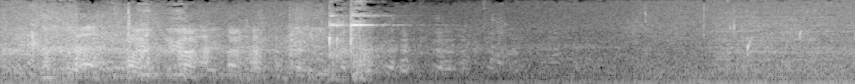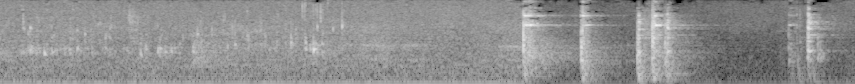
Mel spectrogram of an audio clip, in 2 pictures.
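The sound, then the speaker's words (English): Liquid pours steadily into a glass for several seconds, followed by a few sharp, bright clinks of glass, with some clattering and rustling at the start. “Pour me.”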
